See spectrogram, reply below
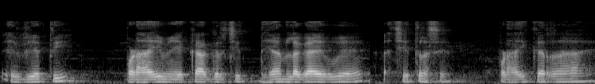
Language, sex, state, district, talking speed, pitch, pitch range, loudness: Chhattisgarhi, male, Chhattisgarh, Sarguja, 160 wpm, 125 Hz, 115-130 Hz, -22 LUFS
